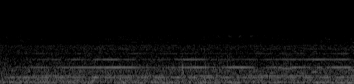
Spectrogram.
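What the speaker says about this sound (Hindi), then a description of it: "पहले प्लेटफॉर्म से रौनकपुर एक्सप्रेस आ रही है।" The Ranakpur Express, hauled by a WAP-7 electric locomotive, arrives at the first platform of an Indian railway station, producing a steady, fairly faint rolling rumble of wheels and carriages with a distant tonal whine.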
